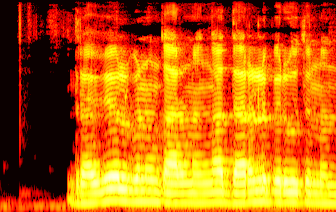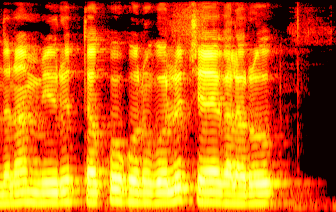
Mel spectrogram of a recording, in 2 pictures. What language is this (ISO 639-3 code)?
tel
